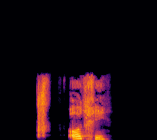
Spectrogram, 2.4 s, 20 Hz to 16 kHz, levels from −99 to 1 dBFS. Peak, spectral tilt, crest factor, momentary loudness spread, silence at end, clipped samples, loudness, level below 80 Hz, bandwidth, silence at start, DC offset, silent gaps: 0 dBFS; -3 dB/octave; 20 dB; 12 LU; 0.8 s; under 0.1%; -18 LUFS; -64 dBFS; 8 kHz; 0.55 s; under 0.1%; 0.77-0.85 s, 0.98-1.02 s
